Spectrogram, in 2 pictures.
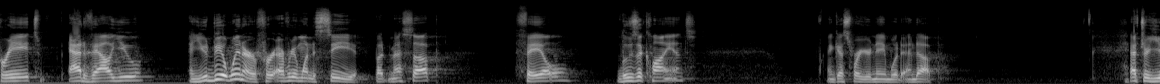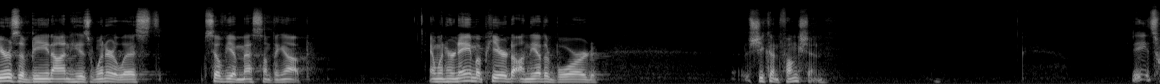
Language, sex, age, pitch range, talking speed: English, male, 30-49, 120-155 Hz, 135 wpm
